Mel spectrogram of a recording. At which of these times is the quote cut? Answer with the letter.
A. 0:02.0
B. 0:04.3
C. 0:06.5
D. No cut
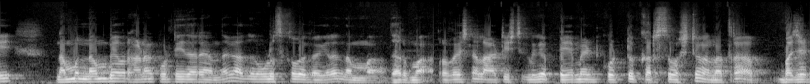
B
